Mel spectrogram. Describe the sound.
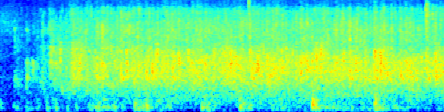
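An audience claps to welcome a presenter to the stage. The applause rises quickly at the start and then holds as a steady, dense patter of many hands.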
